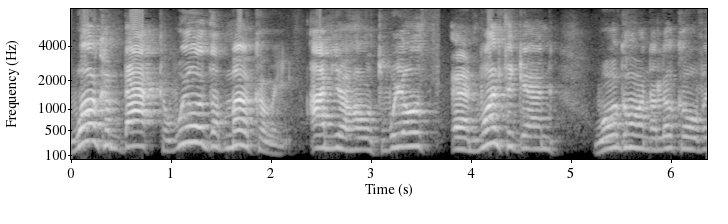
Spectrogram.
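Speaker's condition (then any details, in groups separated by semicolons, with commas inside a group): Cerebral palsy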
